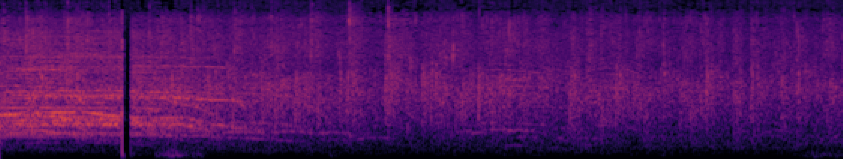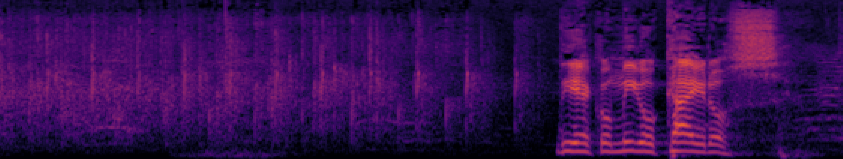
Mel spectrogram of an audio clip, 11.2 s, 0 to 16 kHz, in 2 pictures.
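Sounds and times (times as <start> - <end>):
large audience cheering and shouting in victory: 0.0 - 2.4
large audience applause: 0.0 - 9.3
speech: 9.4 - 10.8.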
